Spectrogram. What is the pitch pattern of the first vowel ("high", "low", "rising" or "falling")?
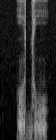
low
